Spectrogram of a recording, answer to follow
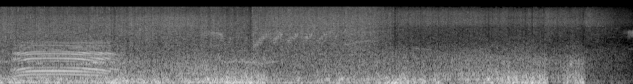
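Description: One bleating farm-animal call in the first second, its pitch rising and then falling, over a steady rushing noise like storm wind and rain that fades out near the end.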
